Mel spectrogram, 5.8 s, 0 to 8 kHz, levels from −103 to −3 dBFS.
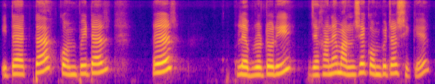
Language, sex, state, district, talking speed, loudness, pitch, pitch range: Bengali, female, Assam, Hailakandi, 95 wpm, -17 LUFS, 265 Hz, 240-300 Hz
